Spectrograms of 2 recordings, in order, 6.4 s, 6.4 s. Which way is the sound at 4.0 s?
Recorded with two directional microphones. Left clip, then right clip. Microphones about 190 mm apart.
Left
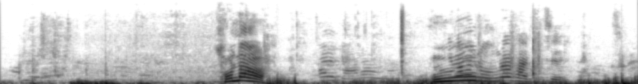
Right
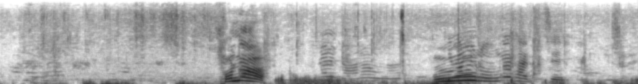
15° left (ahead or behind).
